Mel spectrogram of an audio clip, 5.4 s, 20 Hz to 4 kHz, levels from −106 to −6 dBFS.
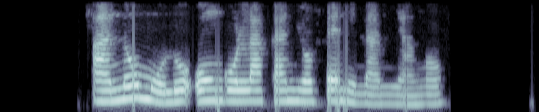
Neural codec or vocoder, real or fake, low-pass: none; real; 3.6 kHz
